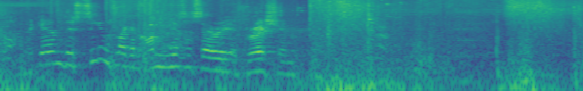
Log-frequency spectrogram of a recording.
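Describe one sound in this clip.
Magic blasts burst and hiss.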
